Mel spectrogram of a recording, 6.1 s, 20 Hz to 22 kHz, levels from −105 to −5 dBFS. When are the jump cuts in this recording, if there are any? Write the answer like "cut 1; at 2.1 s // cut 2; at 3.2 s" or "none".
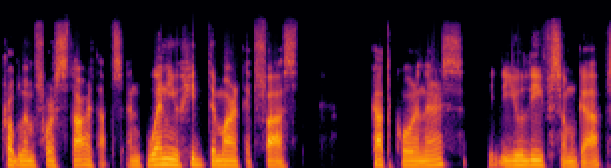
none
